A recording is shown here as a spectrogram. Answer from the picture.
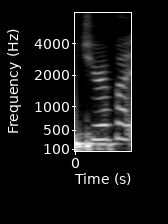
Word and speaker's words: Chiripa: Chiripa? Is that how we pronounce it?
